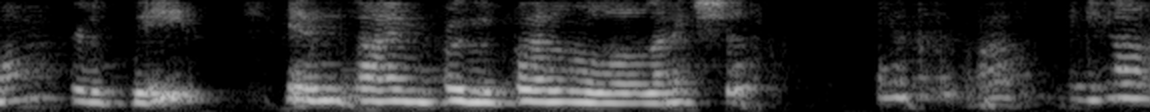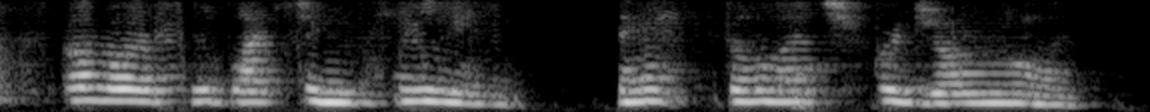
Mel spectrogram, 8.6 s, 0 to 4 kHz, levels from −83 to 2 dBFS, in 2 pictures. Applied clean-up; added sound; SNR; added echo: neural mask model DeepFilterNet 3.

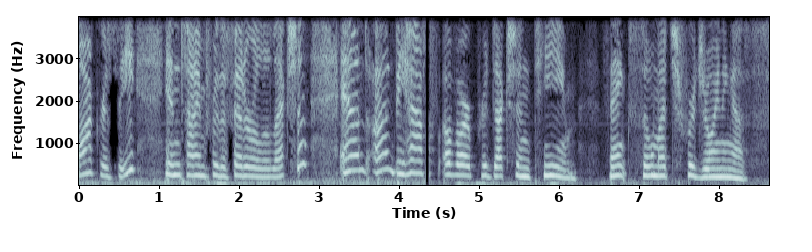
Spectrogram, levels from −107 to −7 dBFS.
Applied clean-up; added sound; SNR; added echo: none; none; none; none.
